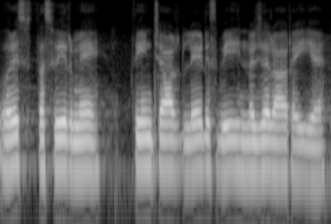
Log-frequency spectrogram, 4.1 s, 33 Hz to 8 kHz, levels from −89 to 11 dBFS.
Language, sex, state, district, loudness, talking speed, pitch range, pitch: Hindi, male, Delhi, New Delhi, -14 LUFS, 175 wpm, 120-130 Hz, 125 Hz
